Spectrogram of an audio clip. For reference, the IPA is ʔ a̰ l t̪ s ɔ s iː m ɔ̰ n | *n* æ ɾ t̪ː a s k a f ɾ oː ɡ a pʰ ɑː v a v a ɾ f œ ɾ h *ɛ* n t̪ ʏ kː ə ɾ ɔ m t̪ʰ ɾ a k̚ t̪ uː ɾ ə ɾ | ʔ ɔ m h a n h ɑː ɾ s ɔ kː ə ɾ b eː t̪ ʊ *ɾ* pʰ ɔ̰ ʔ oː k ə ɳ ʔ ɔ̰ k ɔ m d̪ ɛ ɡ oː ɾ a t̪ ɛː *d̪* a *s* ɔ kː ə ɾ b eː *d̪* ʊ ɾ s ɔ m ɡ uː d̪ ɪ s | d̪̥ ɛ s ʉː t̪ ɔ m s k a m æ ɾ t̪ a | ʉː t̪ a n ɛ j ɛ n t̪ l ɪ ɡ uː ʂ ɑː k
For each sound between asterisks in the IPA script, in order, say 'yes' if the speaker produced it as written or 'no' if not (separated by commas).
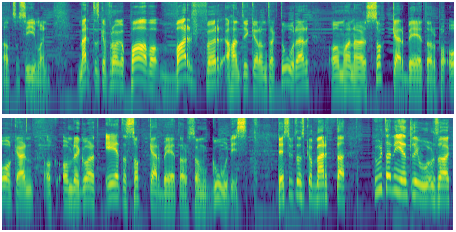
no, no, yes, no, yes, no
